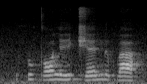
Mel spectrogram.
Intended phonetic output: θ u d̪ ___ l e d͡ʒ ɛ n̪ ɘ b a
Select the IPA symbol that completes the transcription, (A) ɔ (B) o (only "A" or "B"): A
